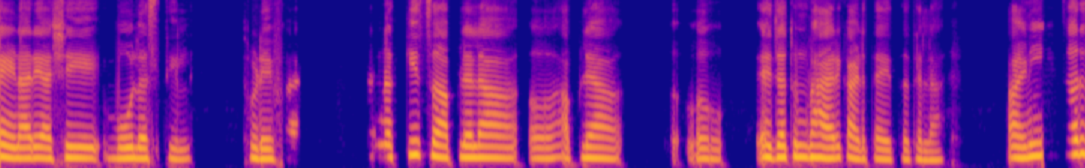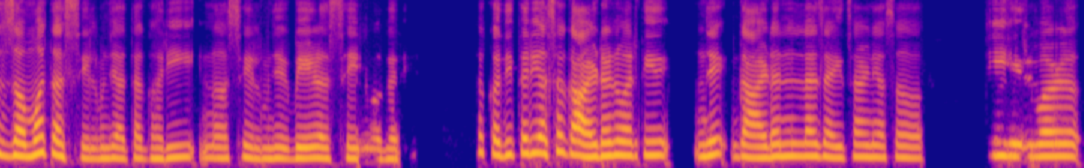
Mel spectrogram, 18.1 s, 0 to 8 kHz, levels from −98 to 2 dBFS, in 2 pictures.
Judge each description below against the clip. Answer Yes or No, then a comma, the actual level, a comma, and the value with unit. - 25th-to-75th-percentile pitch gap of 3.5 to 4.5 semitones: No, average, 2.9 semitones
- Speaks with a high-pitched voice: Yes, high, 200 Hz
